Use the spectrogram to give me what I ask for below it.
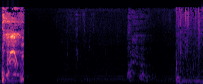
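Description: A loud, harsh cough bursts out at the start. After a pause, softer throat-clearing sounds follow twice.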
